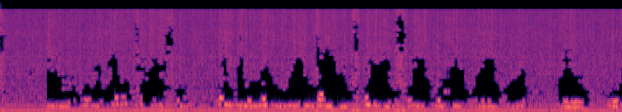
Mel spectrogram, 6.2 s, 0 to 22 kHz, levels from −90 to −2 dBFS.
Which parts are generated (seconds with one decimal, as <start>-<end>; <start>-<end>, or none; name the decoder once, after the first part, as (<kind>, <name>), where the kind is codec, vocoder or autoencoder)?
none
